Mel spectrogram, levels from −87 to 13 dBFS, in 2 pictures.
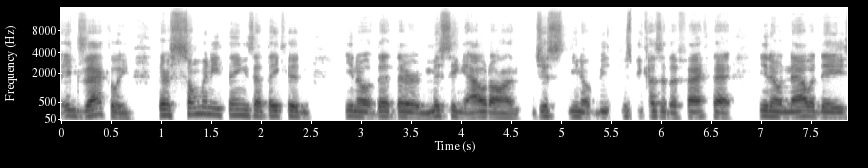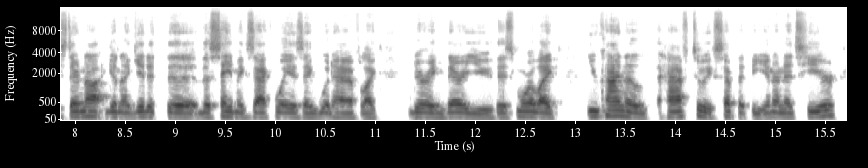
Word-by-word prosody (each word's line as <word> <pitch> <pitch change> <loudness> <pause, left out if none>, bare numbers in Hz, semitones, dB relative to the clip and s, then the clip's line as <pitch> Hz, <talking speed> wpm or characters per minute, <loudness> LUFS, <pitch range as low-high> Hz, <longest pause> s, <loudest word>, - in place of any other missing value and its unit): exactly, 130 - +1 0.3
there's 150 -1 +3
so 165 - +1
many 175 -3 -2
things 145 -1 -2
that 120 - +1
they 130 0 +4
could, 130 +6 +3 0.4
you 130 - 0
know, 115 -2 +3
that 120 -1 +3
they're 115 +3 +4 0.2
missing 130 -4 -2
out 115 - +5
on 90 -1 +1 0.3
just, 125 -1 -2
you 120 - 0
know, 110 - 0
be 235 - -1
just 120 0 -10
because 115 - -3
of 115 - -5
the - - -2
fact 110 0 +5
that, - - +5 0.3
you 130 - +4
know, 115 -2 +4 0.2
nowadays, 115 -3 +2
they're 115 - +2
not 120 - +3
gonna 110 -3 -2
get 120 0 +1
it - - -12 0.2
the 410 +1 +4
the - - +3
same 115 - 0
exact 100 +2 +1
way 105 -1 -1
as 100 - -4
they - - -2
would 105 - -3
have, 95 0 0
like, 90 -1 -2 0.4
during 100 -3 0
their 110 0 +3
youth, 90 -1 -5
it's 100 0 -6
more 120 0 +4
like - - +1 0.3
you 245 - +2
kinda 130 -4 +4 0.4
have 115 +1 +4
to 130 - -1
accept - - -3
that - - -5
the 95 -1 -7
internet's 100 -3 -4
here, 130 +4 +2
115 Hz, 220 wpm, -24 LUFS, 105-130 Hz, 0.4 s, out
